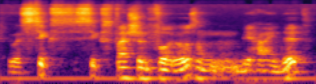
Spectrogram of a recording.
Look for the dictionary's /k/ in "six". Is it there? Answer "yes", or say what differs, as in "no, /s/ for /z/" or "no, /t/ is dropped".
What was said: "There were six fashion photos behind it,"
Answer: yes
